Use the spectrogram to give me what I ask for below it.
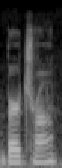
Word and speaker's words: Bertrand: Maria Bertrand, B-E-R-T-R-A-N-D, yeah, you can find it on Amazon worldwide.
